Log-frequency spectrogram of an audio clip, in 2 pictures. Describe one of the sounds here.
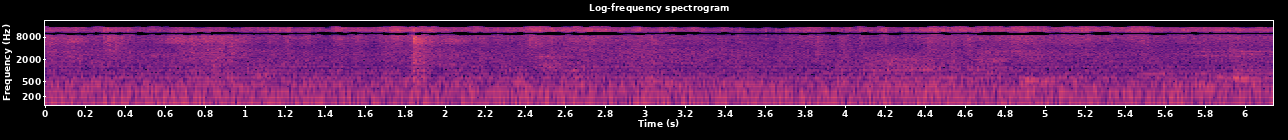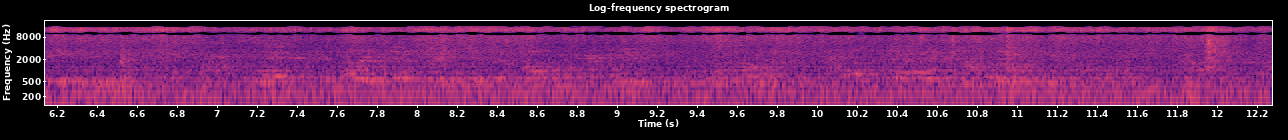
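Gloved hands rustle a thin plastic bag.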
